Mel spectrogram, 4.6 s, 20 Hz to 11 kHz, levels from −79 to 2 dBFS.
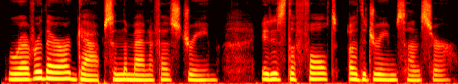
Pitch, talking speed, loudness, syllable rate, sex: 210 Hz, 210 wpm, -17 LUFS, 5.7 syllables/s, female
